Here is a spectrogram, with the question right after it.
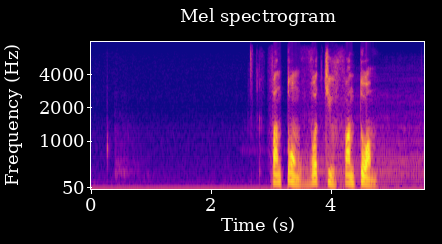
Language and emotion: Russian, angry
